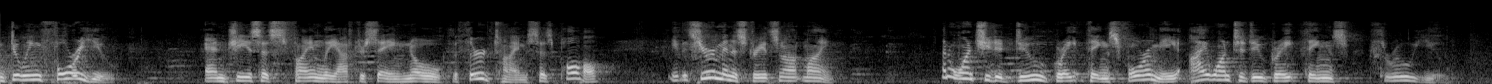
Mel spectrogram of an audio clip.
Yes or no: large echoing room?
yes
